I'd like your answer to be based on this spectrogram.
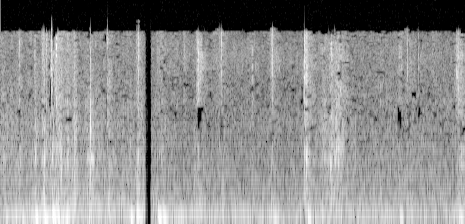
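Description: A metal utility blade scrapes and cuts flakes from the face of a solid, translucent pink glycerin soap bar held in the hand. Quiet, crisp scraping is punctuated by sharp, bright ticks over a low rumble, with a brief silence midway. The result is a soft, crackly run of shaving sounds.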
